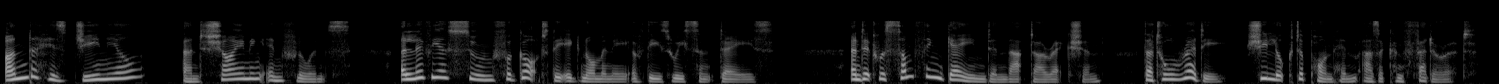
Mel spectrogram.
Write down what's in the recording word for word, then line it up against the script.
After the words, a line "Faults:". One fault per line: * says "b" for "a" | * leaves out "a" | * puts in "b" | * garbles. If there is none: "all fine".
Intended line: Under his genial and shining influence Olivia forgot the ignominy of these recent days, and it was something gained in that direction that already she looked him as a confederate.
Under his genial and shining influence Olivia soon forgot the ignominy of these recent days, and it was something gained in that direction that already she looked upon him as a confederate.
Faults:
* puts in "soon"
* puts in "upon"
